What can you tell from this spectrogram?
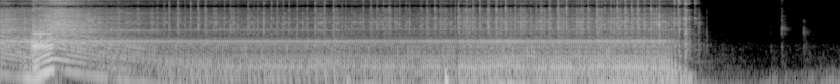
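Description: Saw catches, revs up sharply, then holds a steady buzzing run before cutting out; weak ignition module only fires across a small gap.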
